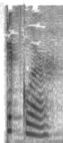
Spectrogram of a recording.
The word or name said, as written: pickler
